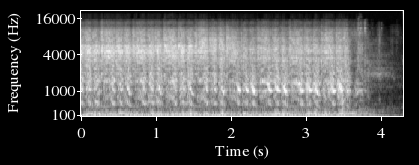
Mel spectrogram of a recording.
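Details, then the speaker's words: Ford Thunderbird Turbo Coupe parts car, fresh battery: about four seconds of uneven starter churning with no firing, then it winds down; cranks but won't start. Suspected ignition, timing belt or low compression, or integrated control relay. "kind of almost sounds like it might need a timing belt or something there too the compression might be off a little bit"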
